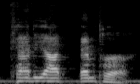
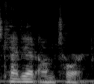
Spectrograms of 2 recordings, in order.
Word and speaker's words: caveat emptor: So buyer beware, caveat emperor. Is that how you say it? No, it's caveat emptor.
